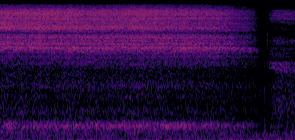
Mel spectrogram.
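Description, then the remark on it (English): A person imitates a snake with one long, steady, breathy hiss, holding for nearly three seconds before it briefly cuts off and trails back in more softly. “Like, I started talking and everything I was saying, like, it sounded like I was a fucking snake.”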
